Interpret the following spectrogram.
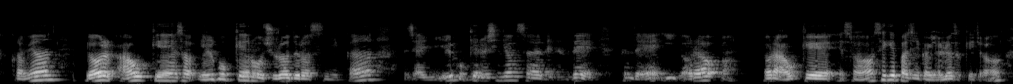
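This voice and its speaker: A man lecturing as a language teacher, walking through each rule patiently, one step at a time. His voice is dark and mellow, with a lively rise and fall of pitch. The sound is a little dull and lo-fi. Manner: patient step-by-step explaining, frequent "ja" prompts. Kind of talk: lecture explaining grammar rules.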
